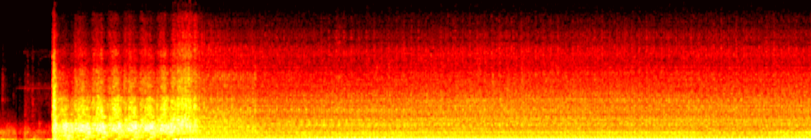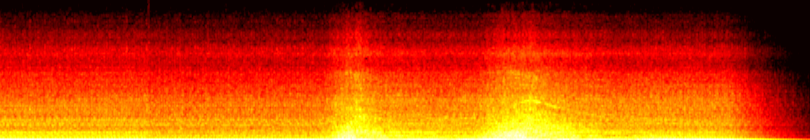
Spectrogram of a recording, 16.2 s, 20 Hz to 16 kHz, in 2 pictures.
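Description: A 2008 Smart Fortwo cranks briefly, catches and settles into a loud, steady idle, with two short blips of the throttle near the end before it keeps running.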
